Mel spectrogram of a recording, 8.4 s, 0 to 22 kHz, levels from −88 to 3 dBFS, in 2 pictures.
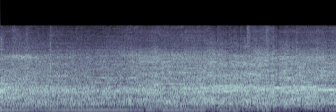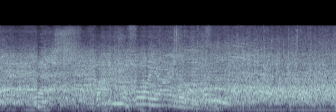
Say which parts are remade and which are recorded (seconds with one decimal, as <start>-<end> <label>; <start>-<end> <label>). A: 0.0-7.1 remade; 7.1-8.4 recorded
